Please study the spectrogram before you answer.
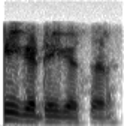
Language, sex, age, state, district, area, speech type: Marathi, male, 45-60, Maharashtra, Osmanabad, rural, conversation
